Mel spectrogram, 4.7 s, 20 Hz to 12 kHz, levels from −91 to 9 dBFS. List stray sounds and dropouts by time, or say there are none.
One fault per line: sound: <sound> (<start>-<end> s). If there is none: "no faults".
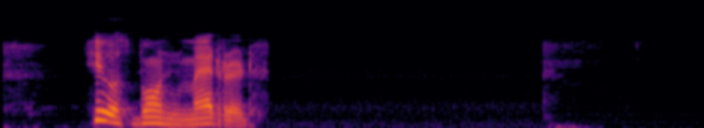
no faults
